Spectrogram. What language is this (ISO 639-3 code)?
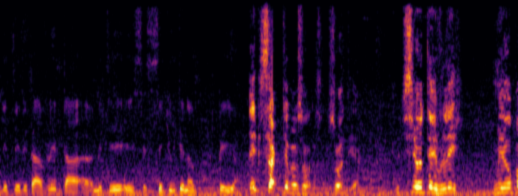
fra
